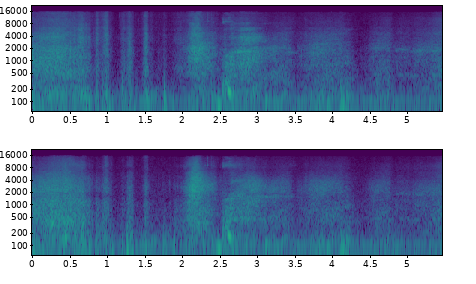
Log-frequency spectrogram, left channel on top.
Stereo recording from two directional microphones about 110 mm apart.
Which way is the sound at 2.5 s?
5° right (ahead or behind).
